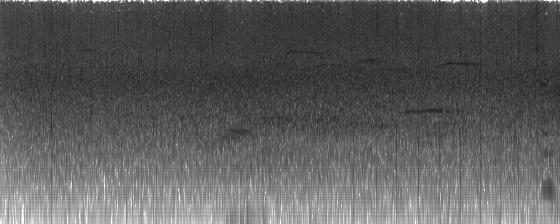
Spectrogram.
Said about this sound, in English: Now, as you can hear, Nelson Mandela is standing before the crowd, and again, the crowd is up on their feet and cheering and welcoming Nelson Mandela here to Melbourne.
